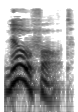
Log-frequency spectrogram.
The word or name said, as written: no-fault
